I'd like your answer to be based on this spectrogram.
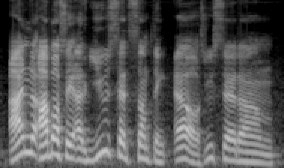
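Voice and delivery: usual speaking voice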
